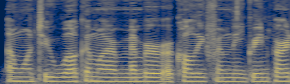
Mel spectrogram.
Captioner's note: speaking in French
